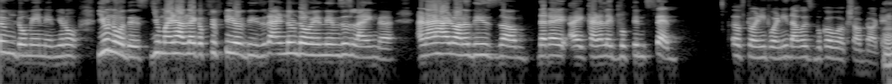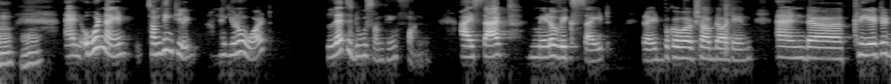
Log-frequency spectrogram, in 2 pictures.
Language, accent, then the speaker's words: English; Nashik, Maharashtra, India; also born or lived in Mumbai / New York; I'm originally from Nasik.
